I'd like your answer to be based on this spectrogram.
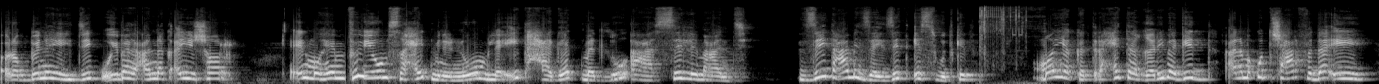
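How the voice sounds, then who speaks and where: A woman's voice: high voice, expressive, fast talker. A middle-aged woman with an Egyptian Arabic accent, narrating a personal story in an earnest, dramatic way.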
